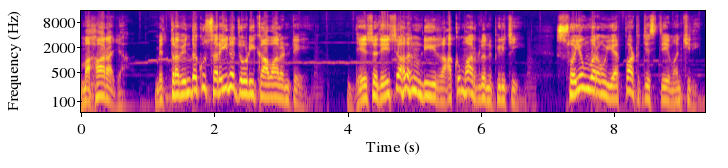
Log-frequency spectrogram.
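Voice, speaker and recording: A sensible royal minister from a storybook, acted by a man, speaks with courteous deference. The formal delivery has lively pitch movement over faint music. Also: measured pace. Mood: deferential, advising.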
